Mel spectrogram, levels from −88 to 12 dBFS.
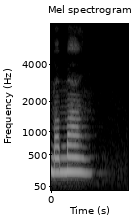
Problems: none marked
